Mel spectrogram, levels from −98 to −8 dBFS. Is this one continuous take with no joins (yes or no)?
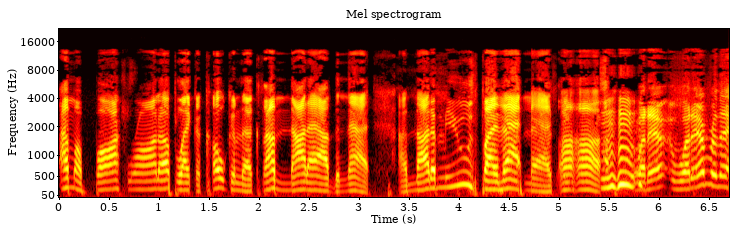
no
